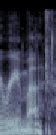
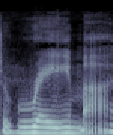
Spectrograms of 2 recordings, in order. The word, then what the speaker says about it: Rima: They'd call me Rima. That's so true. Guys, my name is pronounced Rayma, not Rima.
